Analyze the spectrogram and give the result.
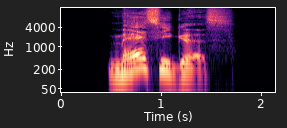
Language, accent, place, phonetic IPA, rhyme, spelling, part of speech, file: German, Germany, Berlin, [ˈmɛːsɪɡəs], -ɛːsɪɡəs, mäßiges, adjective, De-mäßiges.ogg
- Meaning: strong/mixed nominative/accusative neuter singular of mäßig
